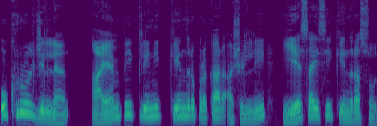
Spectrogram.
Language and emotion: Goan Konkani, neutral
